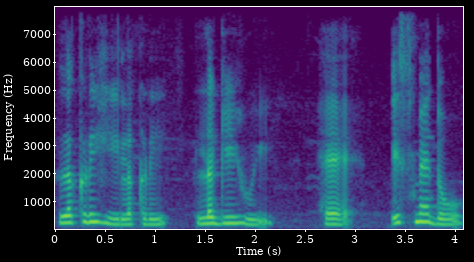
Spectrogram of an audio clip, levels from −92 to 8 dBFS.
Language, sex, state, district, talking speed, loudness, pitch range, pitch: Hindi, female, Himachal Pradesh, Shimla, 105 wpm, -19 LUFS, 190-245 Hz, 220 Hz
